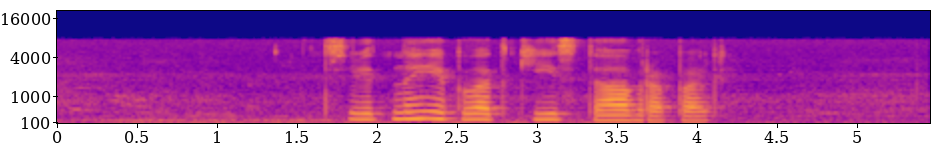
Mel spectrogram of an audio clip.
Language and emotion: Russian, sad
